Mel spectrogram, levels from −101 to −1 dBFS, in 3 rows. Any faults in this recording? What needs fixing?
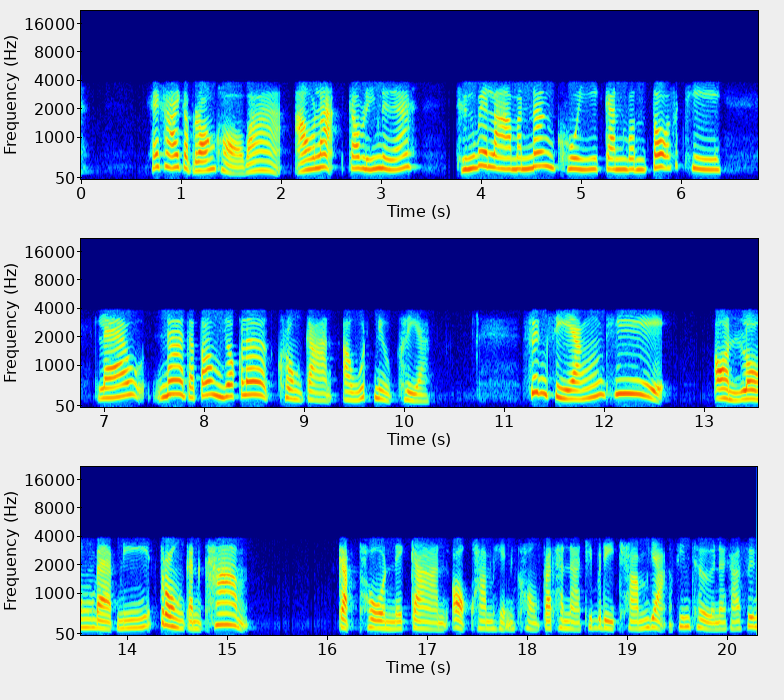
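Nothing stood out on listening, so there is nothing here that needs fixing.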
